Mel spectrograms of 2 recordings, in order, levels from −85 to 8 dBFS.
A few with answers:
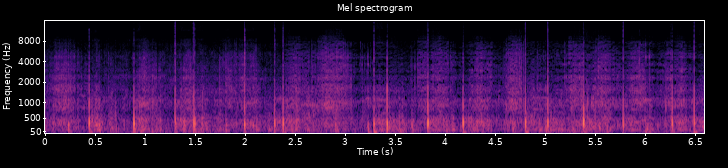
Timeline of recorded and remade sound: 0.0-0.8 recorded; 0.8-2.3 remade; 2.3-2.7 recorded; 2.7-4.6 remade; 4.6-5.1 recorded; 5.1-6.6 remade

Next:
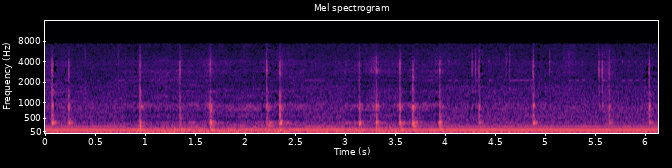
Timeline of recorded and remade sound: 0.0-0.8 recorded; 0.8-2.6 remade; 2.6-3.0 recorded; 3.0-4.0 remade; 4.0-6.1 recorded

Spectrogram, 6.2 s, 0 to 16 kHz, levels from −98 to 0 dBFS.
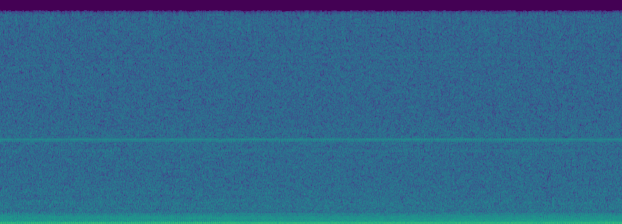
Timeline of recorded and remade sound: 0.0-6.2 recorded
